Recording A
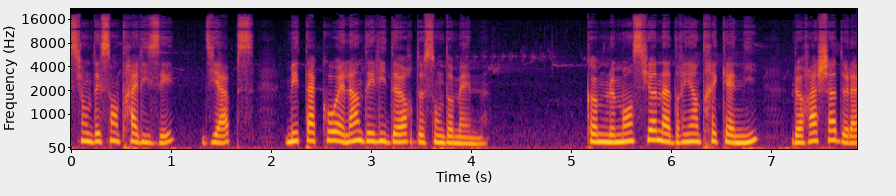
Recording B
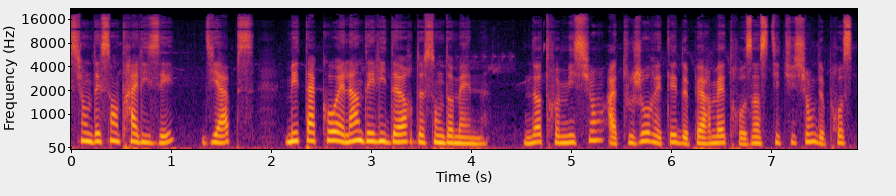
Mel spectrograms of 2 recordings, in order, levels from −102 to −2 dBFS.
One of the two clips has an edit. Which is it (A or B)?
B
